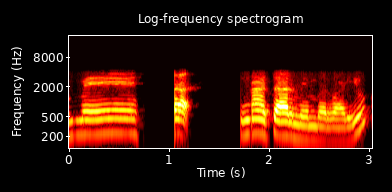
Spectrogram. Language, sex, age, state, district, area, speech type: Gujarati, female, 45-60, Gujarat, Junagadh, rural, conversation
